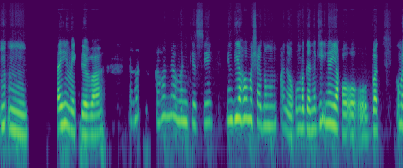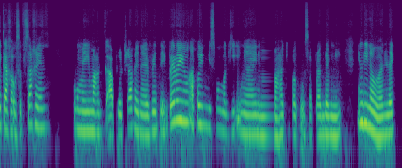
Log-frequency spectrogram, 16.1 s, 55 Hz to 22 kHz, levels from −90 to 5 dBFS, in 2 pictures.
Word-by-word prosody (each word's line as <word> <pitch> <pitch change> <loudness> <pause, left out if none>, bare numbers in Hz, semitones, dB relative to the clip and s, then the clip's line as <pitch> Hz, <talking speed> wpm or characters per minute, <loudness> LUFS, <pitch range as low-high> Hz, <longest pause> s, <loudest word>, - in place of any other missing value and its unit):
Mm, 210 -7 0 0.6
tahimik, 230 -4 +4
'di 180 -2 +4
ba? 180 +2 +3 0.6
Uh-huh, 320 +4 -10 0.3
ako 285 +5 -7
naman 300 -5 -1
kasi, 270 +1 -8 0.2
hindi 305 +1 +4
ako 320 +1 +3
masyadong, 250 -4 -2 0.2
ano, 225 -5 -6
kumbaga 225 0 +1
nag-iingay 270 +2 +3
ako, 190 -4 -2
oo, 185 0 +1
but 215 +2 +3 0.3
kung 260 - -4
may 245 - -2
kakausap 200 -5 -1
sa 255 - -1
'kin, 235 -1 -5 0.5
kung 220 0 -6
may 205 0 +1
mag-a-approach 190 -2 -2
sa 225 +1 -1
'kin, 205 -3 -1
everything. 180 +4 -2
Pero 280 +3 +4
'yong 290 -2 +4
ako 260 -1 +1
'yong 250 -1 -7
mismong 225 -1 -12
mag-iingay 185 -1 -3 0.3
makipag-usap 180 0 -6
randomly, 175 0 0 0.3
hindi 275 -1 +6
naman, 180 -5 +4
like, 190 +2 +2
220 Hz, 145 wpm, -21 LUFS, 185-265 Hz, 0.6 s, hindi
